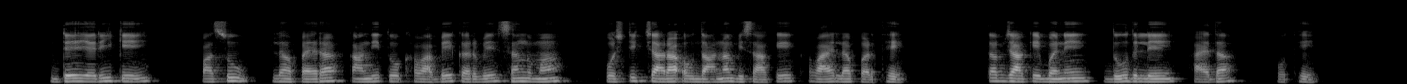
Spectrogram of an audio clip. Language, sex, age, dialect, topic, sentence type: Chhattisgarhi, male, 18-24, Western/Budati/Khatahi, agriculture, statement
